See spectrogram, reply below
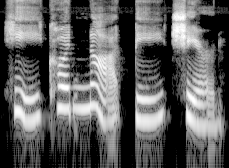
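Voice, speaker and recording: Casting: woman storybook reader for kids, high, lively voice, unhurried and expressive. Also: creaky. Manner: slow, expressive, addressing children. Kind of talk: reading a picture book aloud to children.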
